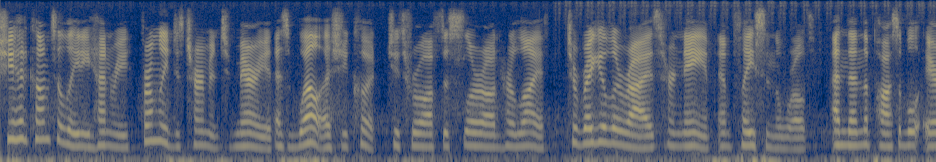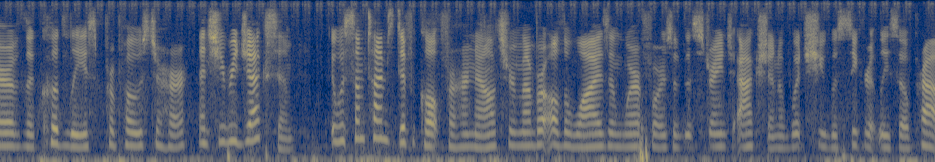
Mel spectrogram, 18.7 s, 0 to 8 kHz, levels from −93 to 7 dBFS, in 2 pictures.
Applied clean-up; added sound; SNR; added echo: neural separator model SepFormer DNS4.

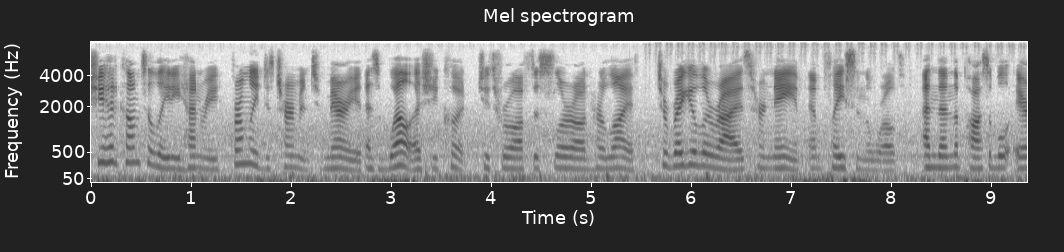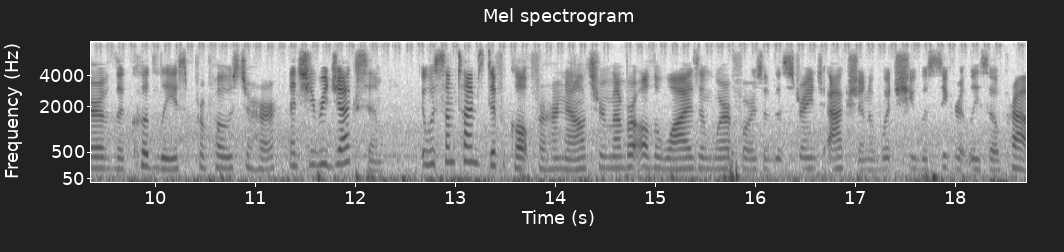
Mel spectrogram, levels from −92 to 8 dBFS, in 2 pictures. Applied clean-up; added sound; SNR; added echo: none; Cricket; 10 dB; none.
